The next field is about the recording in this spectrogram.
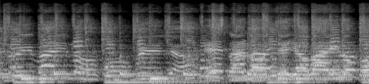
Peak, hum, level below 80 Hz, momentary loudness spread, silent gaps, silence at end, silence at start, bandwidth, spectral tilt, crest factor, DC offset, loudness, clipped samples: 0 dBFS; none; -44 dBFS; 5 LU; none; 0 s; 0 s; 19 kHz; -4 dB/octave; 14 dB; under 0.1%; -14 LUFS; under 0.1%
